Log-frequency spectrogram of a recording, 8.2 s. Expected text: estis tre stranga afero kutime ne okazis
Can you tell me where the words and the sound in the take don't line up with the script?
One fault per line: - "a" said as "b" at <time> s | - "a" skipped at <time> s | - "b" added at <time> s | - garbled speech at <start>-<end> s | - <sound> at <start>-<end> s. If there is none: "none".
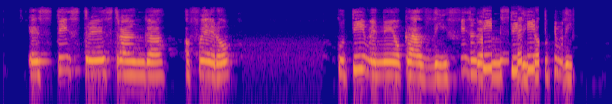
- garbled speech at 6.1-7.6 s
